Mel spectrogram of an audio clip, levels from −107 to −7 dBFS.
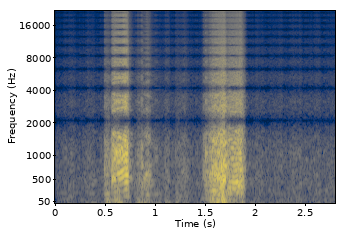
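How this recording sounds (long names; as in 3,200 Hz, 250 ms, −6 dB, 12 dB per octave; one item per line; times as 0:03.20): aliases and images of a low sample rate 2,100 Hz, jitter 0%
tremolo saw up 5.3 Hz, depth 55%
a shimmering, thickened sound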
